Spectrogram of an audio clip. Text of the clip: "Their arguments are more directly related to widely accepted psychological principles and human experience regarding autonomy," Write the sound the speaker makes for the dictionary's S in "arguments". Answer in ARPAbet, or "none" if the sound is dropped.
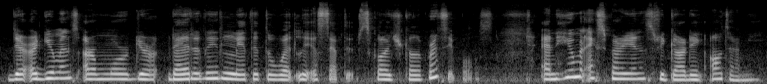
S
